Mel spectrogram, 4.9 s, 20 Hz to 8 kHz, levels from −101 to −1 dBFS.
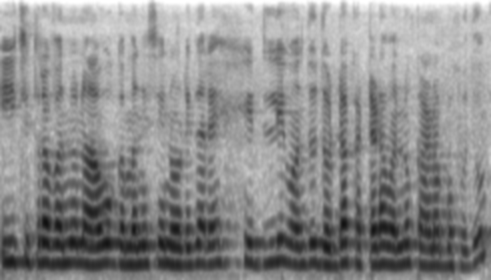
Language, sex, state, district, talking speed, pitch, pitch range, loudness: Kannada, female, Karnataka, Bangalore, 120 wpm, 200 Hz, 190-210 Hz, -16 LUFS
